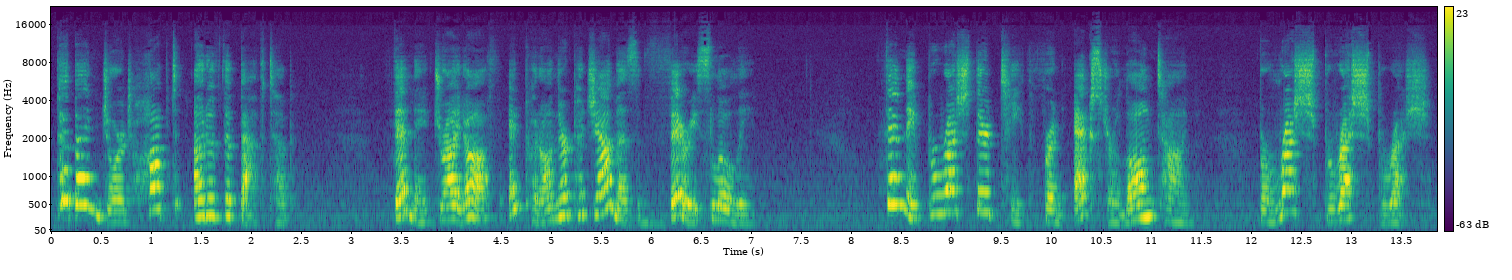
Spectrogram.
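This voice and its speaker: Slow, very animated high-voiced woman storyteller. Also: breathy edge, recorded from a distance. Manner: expressive, deliberate storytelling for young children. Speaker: children's storybook narrator. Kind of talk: read-aloud picture book narration.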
